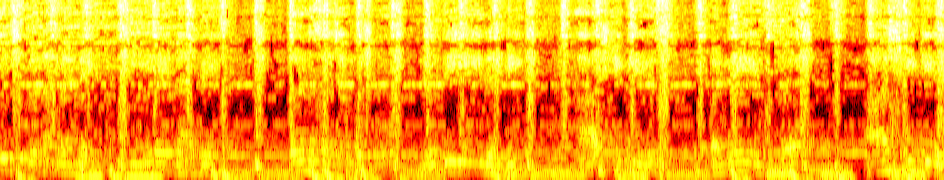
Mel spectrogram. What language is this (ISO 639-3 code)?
hin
